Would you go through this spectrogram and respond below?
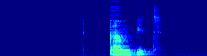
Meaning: second/third-person singular dependent-clause present indicative of aanbieden
- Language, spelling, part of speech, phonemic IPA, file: Dutch, aanbiedt, verb, /ˈambit/, Nl-aanbiedt.ogg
